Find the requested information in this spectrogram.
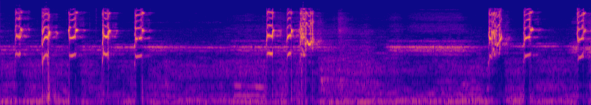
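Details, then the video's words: Lovebird chirping: rapid series of piercing high chirps, some in quick doubles and triples, with brief pauses between bursts and a steady faint background hum. "Love bird ❤️❤️ sound 💕 chirping sound so sweet"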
